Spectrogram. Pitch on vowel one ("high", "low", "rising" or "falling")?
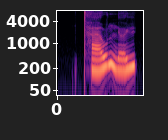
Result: rising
